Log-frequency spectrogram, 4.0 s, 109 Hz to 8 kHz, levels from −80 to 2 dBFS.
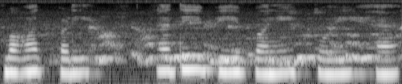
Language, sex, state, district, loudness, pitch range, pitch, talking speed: Hindi, female, Bihar, Kaimur, -15 LUFS, 195-215 Hz, 205 Hz, 105 wpm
